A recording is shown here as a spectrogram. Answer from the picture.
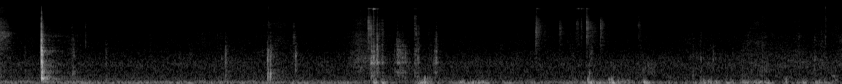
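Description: Scattered clicks and light knocks of hands working on plastic trim and parts inside a minivan's cargo area, with one sharp click about half a second in as the loudest.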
